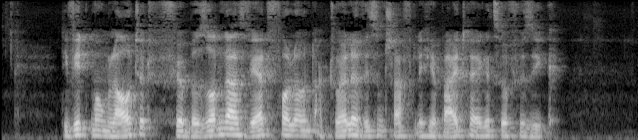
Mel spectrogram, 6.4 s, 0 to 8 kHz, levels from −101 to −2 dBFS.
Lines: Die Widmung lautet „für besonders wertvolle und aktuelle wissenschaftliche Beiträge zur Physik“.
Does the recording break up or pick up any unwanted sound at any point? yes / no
no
